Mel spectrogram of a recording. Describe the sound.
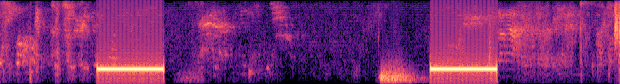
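A ringback tone from an unanswered phone call: two steady, mid-pitched one-second tones separated by a long pause, with faint indistinct voices and line noise in between.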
